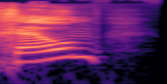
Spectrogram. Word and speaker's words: Chelm: Just to tell the listeners, it says here, Chelm, pronounce like you have something stuck in your throat.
